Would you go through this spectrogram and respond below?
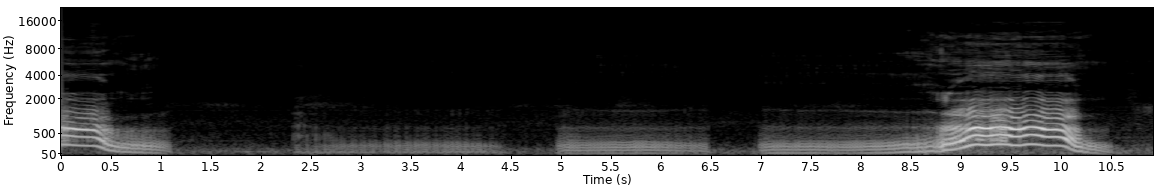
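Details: A bloodhound in North Dakota gives deep, mournful howls with low grumbling between them, ending on a long, wavering bay.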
